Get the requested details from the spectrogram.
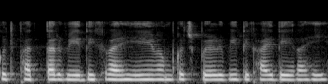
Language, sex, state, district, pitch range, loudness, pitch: Hindi, female, Chhattisgarh, Balrampur, 220-230 Hz, -15 LUFS, 225 Hz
